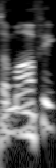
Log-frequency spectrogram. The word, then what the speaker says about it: Amalfi: You're down in the Amalfi Coast. Is that how you say it? – Yes, Amalfi Coast.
